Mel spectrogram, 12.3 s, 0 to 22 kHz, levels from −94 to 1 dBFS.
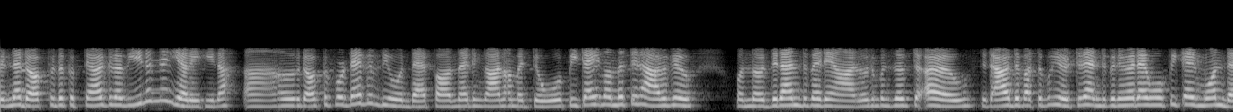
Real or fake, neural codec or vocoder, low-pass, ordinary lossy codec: fake; codec, 16 kHz, 0.2 kbps, FocalCodec; 3.6 kHz; none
